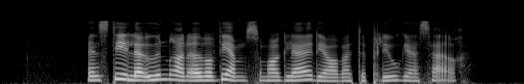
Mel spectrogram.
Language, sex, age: Swedish, female, 48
